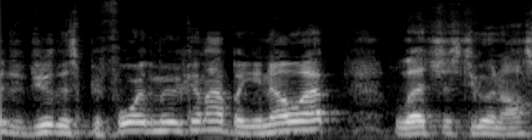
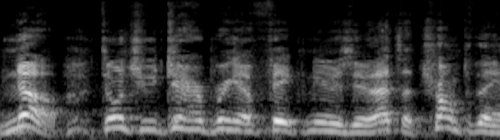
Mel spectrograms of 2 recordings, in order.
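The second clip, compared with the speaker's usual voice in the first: higher-pitched, put-on angry voice; 4 semitones higher than usual. Retelling how a mother answered when fake news came up: imitating an angry mother. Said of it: "she got so mad at me".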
